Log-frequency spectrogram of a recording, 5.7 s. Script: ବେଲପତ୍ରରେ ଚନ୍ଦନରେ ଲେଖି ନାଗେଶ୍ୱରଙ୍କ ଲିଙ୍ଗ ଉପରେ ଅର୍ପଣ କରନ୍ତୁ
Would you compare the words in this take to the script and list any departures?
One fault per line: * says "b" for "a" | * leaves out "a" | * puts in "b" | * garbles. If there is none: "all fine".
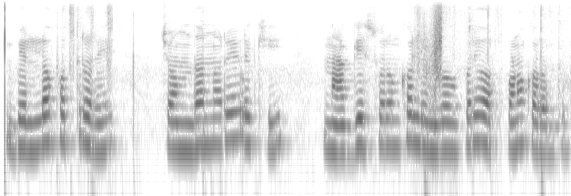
all fine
